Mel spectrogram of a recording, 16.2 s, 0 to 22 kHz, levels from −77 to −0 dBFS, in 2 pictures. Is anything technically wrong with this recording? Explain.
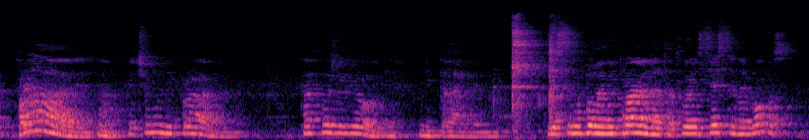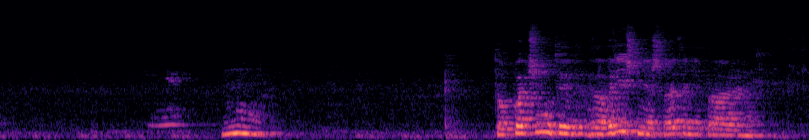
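No, there's nothing technically wrong here that I can hear; the audio just runs along without a single hiccup.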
